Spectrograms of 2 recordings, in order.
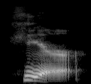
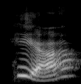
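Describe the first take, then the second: First: It is said in an American accent. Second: It is said in a British accent. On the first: "For American accent, ... You hear that?" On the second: "So in British English, ... you're gonna say here"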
